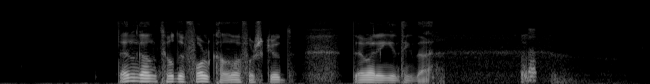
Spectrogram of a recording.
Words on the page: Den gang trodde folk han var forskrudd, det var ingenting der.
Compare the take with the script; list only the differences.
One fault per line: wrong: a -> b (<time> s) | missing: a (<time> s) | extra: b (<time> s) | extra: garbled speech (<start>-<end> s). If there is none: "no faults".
no faults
